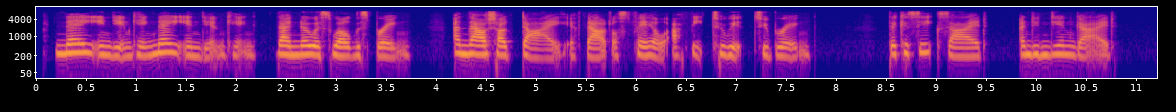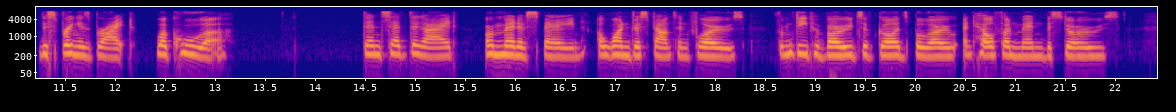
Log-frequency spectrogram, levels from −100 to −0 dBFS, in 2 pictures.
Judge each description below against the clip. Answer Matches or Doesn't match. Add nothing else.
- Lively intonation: Doesn't match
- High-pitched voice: Matches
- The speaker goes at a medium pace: Matches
